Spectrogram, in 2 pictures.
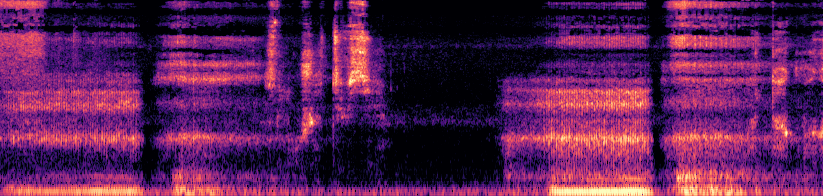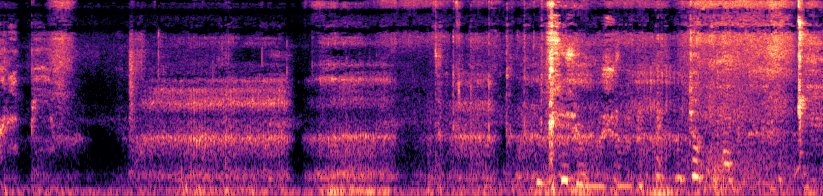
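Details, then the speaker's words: Armenian Gampr dog sleeping at nap time: low, rumbling snores in a quiet room with soft whispering nearby: dog snoring. "Так похрапывает всё Спи спи всё"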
